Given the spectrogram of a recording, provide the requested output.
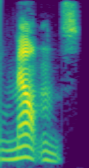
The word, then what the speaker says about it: mountains: Like, we have beautiful mountains here, but we don't pronounce the T. We say mountains.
